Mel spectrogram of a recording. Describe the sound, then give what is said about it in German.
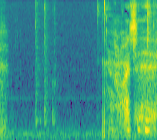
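A handful of soft taps on a computer keyboard click at an uneven pace, then hushed, breathy speech takes over and the tapping is buried beneath it. “was ich auch eingebe wieder mal.”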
